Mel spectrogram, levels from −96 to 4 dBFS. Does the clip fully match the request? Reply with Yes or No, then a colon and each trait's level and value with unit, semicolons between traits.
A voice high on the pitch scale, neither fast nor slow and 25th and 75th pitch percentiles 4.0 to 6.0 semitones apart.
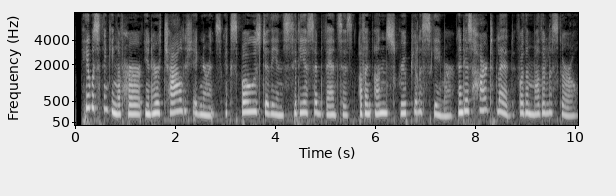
No: high, 220 Hz; average, 155 wpm; average, 3.0 semitones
